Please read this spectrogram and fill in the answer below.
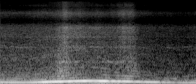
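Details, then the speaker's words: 1995 Eagle Talon TSI, neglected, engine revved: deep coarse buzzing vibration felt in the car, plus belt squeak and power steering whine; a heat shield seems to be making noise. "You can hear that like a vibration, almost a buzzing noise. You can feel it in the car, which is what's crazy."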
